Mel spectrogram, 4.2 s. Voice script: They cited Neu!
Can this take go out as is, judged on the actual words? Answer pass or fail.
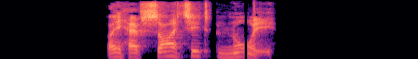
fail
